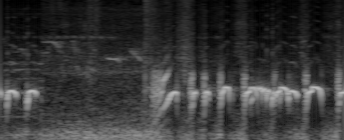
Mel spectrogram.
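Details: Zebra dove female calling the male to provoke him: scattered short notes, a brief rising scrape, then a quickening run of clear level notes.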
